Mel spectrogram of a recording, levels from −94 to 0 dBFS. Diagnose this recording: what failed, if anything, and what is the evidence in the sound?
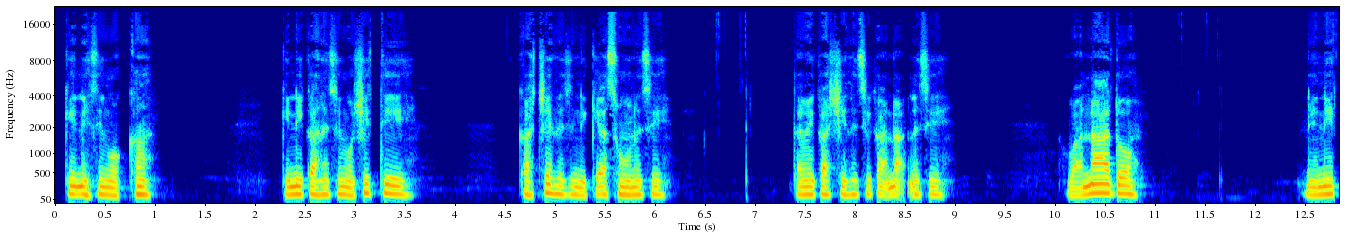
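Network stage, two short stalls from a late packet. At 8.49 s, just before "nej sij", sound is held for about 31 ms; at 9.13 s, right after "nej sij", for about 44 ms. The jitter buffer ran dry, the last sound was stretched until the packet arrived, and nothing was lost.

Scattered short gaps appear between 9.77 and 10.90 s: about seven brief ticks or smears, none longer than about 20 ms, totalling roughly 70 ms. Isolated packets went missing or arrived late, and each hole was patched by continuing the preceding sound.

A jitter buffer slow-down runs from 10.50 to 12.74 s. The audio plays at 94% speed with unchanged pitch, and sounds are drawn out. The receiver rebuilt its reserve by repeating pitch periods and pause fragments, adding 152 ms over the stretch.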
